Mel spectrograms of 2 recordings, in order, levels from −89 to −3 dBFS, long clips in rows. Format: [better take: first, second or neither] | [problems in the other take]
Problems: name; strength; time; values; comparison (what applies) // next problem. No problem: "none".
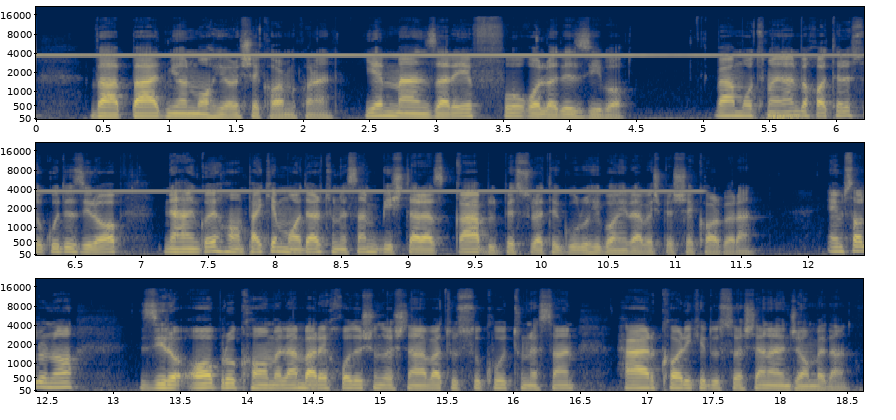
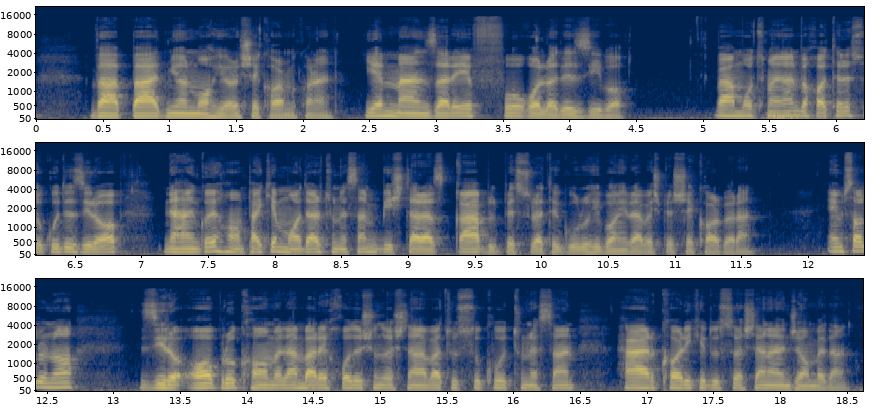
second | high-pitched whine; loud; until 11 s; 3.5 kHz, 7 dB below the speech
